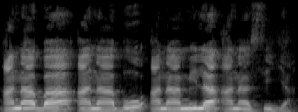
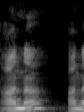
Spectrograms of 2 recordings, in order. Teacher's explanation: এই চারটা আনা থেকে আপনি টানবেন যেমন আনাবা আনাবু আনামিলা আনাসিয়া এই চারটা আনা টেনে পড়তে হয়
